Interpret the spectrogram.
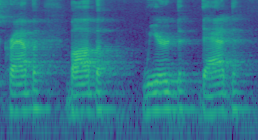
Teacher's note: it's that plosive it's that b sound that comes off the end of the words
